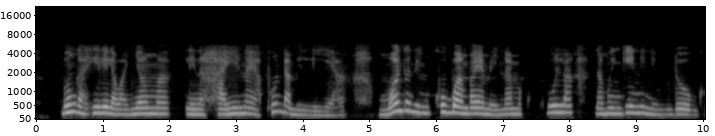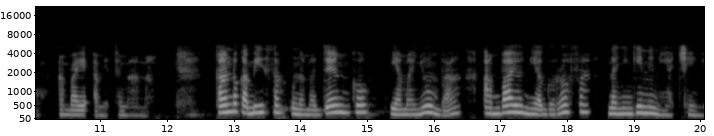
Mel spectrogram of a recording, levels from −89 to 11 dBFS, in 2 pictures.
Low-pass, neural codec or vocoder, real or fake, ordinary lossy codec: 5.4 kHz; none; real; Opus, 24 kbps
